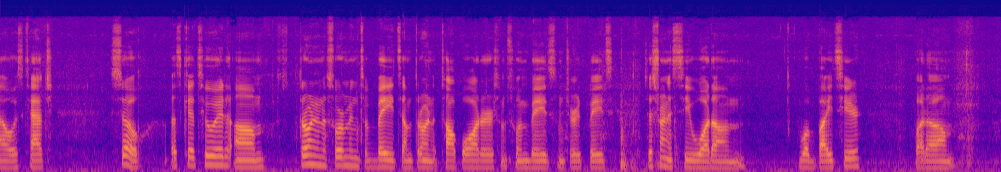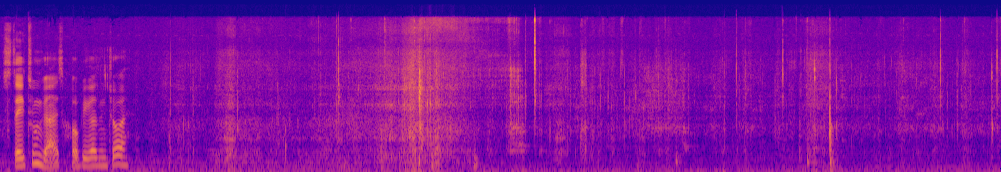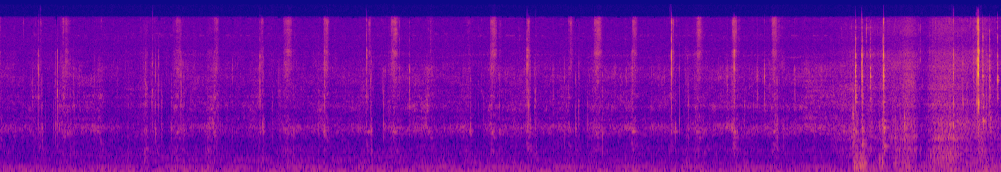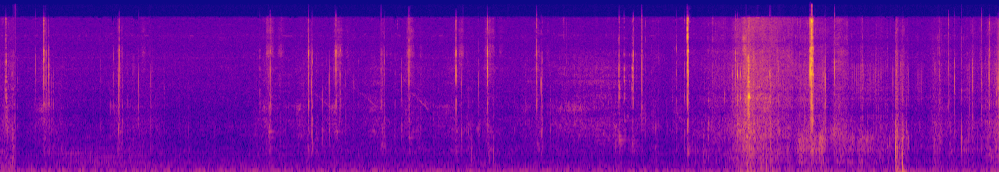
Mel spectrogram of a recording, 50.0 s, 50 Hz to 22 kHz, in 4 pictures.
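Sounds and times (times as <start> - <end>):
low hum: 0.0 - 50.0.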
